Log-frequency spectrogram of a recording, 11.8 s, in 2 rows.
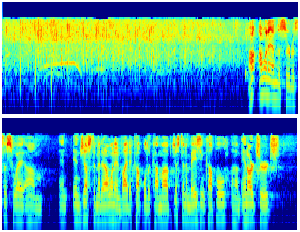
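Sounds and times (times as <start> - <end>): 
audience clapping together: 0.0 - 5.1
speech: 4.9 - 11.5.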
